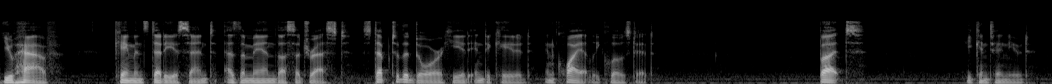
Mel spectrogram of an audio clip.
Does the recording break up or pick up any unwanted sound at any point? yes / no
no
